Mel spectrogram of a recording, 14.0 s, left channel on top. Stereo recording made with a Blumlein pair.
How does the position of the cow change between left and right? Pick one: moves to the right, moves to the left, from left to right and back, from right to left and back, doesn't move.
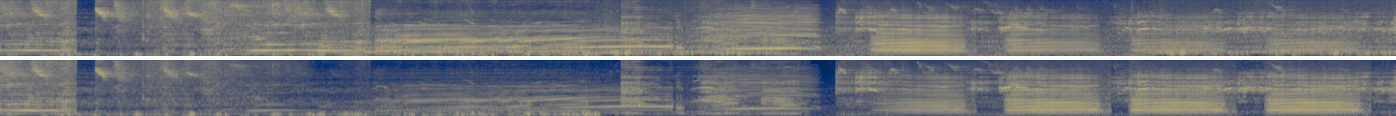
from right to left and back.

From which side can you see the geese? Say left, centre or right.
centre.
